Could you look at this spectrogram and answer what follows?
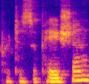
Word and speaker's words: participation: Also, looking at a word like participation, that's even more likely for that par to change more to a per, participation, because the patient, the second to last syllable, gets stressed.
